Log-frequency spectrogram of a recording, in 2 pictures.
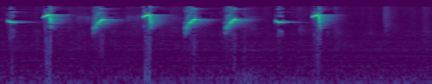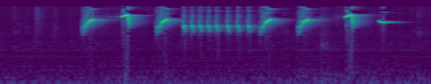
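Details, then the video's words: Cage-bird training master of a Brown-throated sunbird: a series of sharp high swept chips and thin whistles, a pause of a few seconds, then more chips with a fast stuttering trill. "Masteran Kolibri Ninja Gacor Nembak Ngerol"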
